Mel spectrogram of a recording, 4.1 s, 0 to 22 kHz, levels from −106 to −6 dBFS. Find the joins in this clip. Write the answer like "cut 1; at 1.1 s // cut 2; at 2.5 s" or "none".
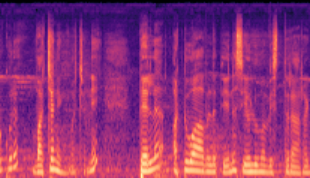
none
